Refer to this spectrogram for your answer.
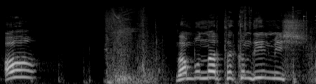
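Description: Faint noise sits under this live mobile game commentary from a male gaming YouTuber whose voice runs fairly high. Excitable and talkative, he fires off rapid bursts aimed directly at his viewers during the match.

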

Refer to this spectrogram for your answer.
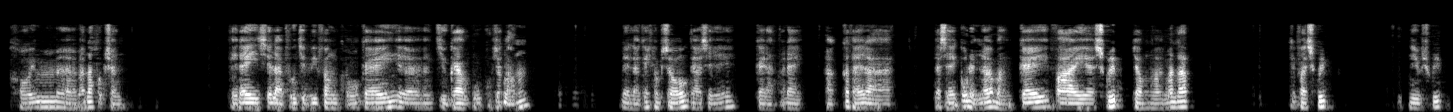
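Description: A man's voice: mid-range voice, steady tone, a little fast, a bit bright. A young man, a student presenting a course report over a screen recording, talking hesitantly with many filler sounds. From Vietnam. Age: young adult. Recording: dull lo-fi mic with faint noise.

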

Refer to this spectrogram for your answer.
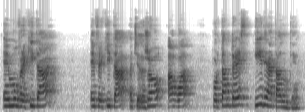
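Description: A woman's voice: a little high, takes it slowly, a bit bright, roomy sound. A woman doing a casual makeup review, chatty and exclamatory, often repeating her phrases. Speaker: beauty vlogger.

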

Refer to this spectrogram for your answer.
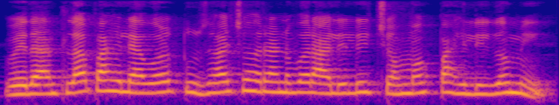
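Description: A woman reading the lines of a loving middle-aged mother in a storybook, slightly muffled with soft music behind. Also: on the high side, steady tone, fairly quick, close to an everyday voice. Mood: tender.

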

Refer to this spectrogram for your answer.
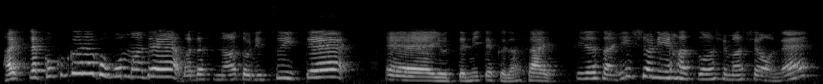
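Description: A middle-aged woman teaching a textbook English lesson, reading model phrases slowly and deliberately. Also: on the high side, sing-song. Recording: roomy echo.

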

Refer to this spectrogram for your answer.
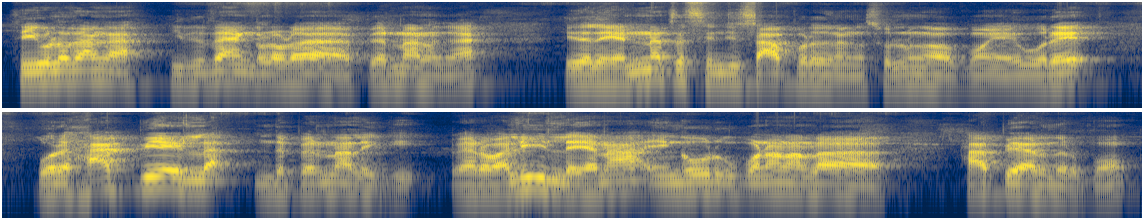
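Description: A man's voice: mid-range voice, quick pace. A man hosting a casual family vlog, talking glumly straight to his viewers. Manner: glum, talks straight to viewers, sings a sad song a few times. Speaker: family vlogger.

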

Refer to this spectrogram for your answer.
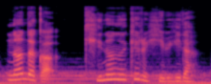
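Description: A woman's voice: medium pitch, expressive, a little fast, natural voice. Woman reading a wry, bewildered young man. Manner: wry narration. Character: bewildered young man with no memory, dry inner voice. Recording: game music underneath.

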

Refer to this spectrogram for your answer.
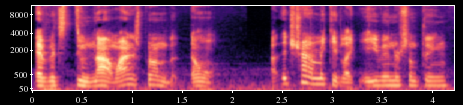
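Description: A man giving let's-play commentary on a game, talking to himself in slangy, profane bursts and shouting when startled. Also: medium pitch, fast talker, slight background noise. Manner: slangy casual speech. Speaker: gaming video host.

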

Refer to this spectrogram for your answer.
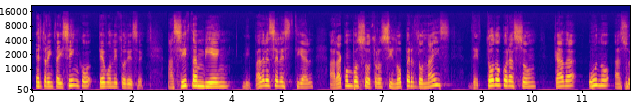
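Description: A man's voice: high-pitched, mellow, no room sound, clean studio sound. A male pastor preaching a sermon, reading scripture aloud and breaking off to explain it, often checking in with the congregation. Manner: reads scripture aloud, then explains it in plain asides; keeps asking the congregation "¿verdad?" and "mis hermanos". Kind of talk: Spanish-language sermon. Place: church.

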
